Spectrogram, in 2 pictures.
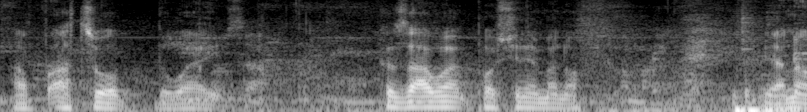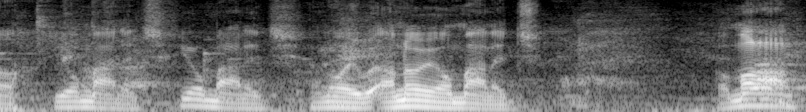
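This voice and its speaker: Gruff northern English gym coach. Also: male voice, low voice, normal speed, long pauses. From England. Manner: barking short commands and rep counts. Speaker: gym coach filming a workout. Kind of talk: coaching during a workout. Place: large indoor gym. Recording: music playing over the gym.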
